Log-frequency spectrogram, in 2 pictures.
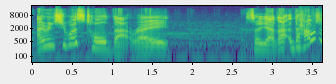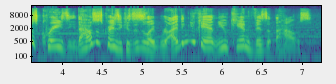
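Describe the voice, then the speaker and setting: A woman streamer with a slightly high voice talks briskly, her pitch swinging hugely as she chats expressively and swears now and then. She also reads game dialogue aloud with dramatic flair while soft music plays behind her.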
